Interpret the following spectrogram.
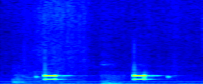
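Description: Two short electronic beeps from the RaceFox ski-technique app on a smartphone, about a second apart, each two tones sounding together: the countdown after an interval workout is started.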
